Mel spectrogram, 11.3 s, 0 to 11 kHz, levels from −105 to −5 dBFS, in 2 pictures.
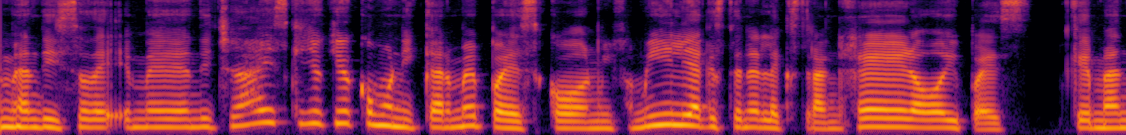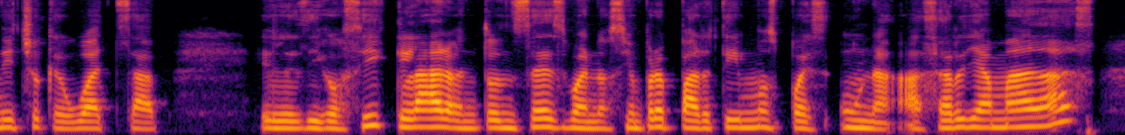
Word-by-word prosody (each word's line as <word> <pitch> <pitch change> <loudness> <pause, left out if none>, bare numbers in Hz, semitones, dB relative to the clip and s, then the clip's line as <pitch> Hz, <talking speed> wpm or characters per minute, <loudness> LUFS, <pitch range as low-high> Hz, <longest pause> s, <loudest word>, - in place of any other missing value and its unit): me 210 0 +3
han 200 - 0
dice 200 0 -2
de 195 - -2
me 200 0 -3
habían 200 0 -2
dicho: 210 +3 -5
"Ay 295 +5 -1
es 315 - -5
que 285 - -11
yo 295 0 -3
quiero 295 +2 -2
comunicarme 230 -4 +1
pues 185 -5 +1
con 175 -1 -1
mi 175 - -5
familia 240 +8 +2
que 210 - -3
está 200 - -6
en 200 - -3
el 190 - -1
extranjero, 190 +4 +1
y 185 - -2
pues, 150 -4 -4 0.2
que 185 0 -3
me 180 - +1
han 180 - +1
dicho 195 +2 -4
que 175 - -7
WhatsApp". 165 -1 -2 0.5
Y - - -3
les 175 -1 0
digo: 175 -2 -1
"Sí, 240 +9 -2
claro". 205 -3 +6
Entonces, 185 +2 0
bueno, 170 -2 +1
siempre 185 +4 +1
partimos, 190 +1 0
pues 175 -4 -4
una, 180 -5 0
hacer 185 +5 -1
llamadas, 205 - +3
195 Hz, 230 wpm, -27 LUFS, 175-205 Hz, 0.5 s, claro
